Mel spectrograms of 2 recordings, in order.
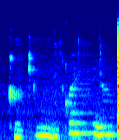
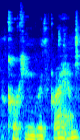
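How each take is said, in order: First: High breathy whisper. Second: Said in the usual way. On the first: Shown as a demonstration. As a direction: whisper the name like a secret. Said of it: "whispered echo of the playlist name".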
